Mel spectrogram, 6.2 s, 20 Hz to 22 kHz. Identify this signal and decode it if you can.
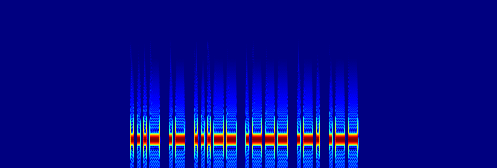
Morse code, heard as a keyed tone, about 31 wpm, 700 Hz. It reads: VA3JRW
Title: DXCC-100 Call Signs - 6 Characters - 30wpm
